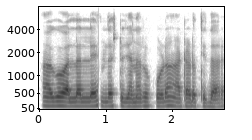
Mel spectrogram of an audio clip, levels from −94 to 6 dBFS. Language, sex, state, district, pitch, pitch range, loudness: Kannada, male, Karnataka, Dharwad, 120 Hz, 115-125 Hz, -27 LUFS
